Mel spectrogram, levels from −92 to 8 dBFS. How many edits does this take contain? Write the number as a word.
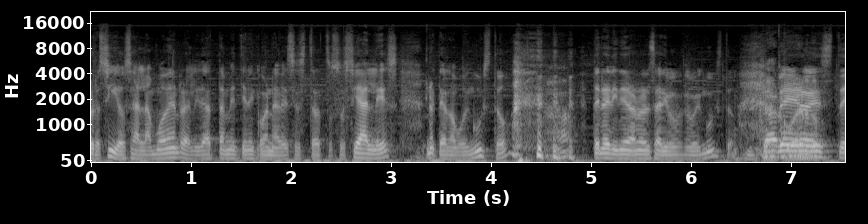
two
